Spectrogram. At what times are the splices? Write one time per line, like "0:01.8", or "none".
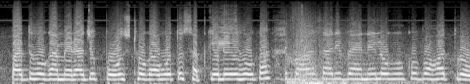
0:02.9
